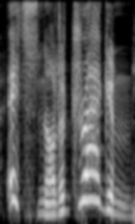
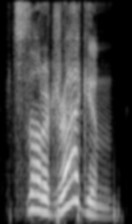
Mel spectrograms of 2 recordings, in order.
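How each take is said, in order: First: Loud high shout. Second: Louder, higher exclamation; second advisor exclaims in shock; exclaimed. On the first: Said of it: "shouted the third". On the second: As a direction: cry it out in shock. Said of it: "exclaimed the second advisor". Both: Acted.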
